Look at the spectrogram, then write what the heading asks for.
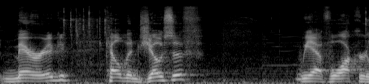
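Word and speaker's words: Moehrig: It looks like Morig, but it's pronounced Merrig.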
